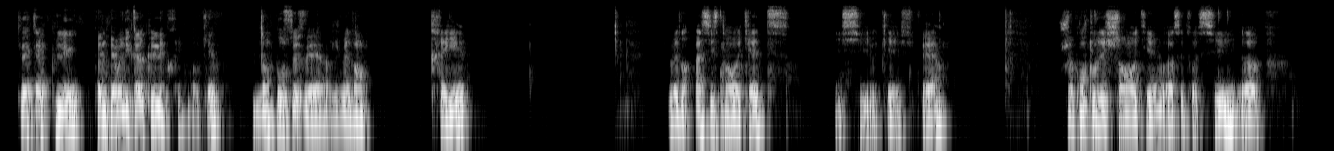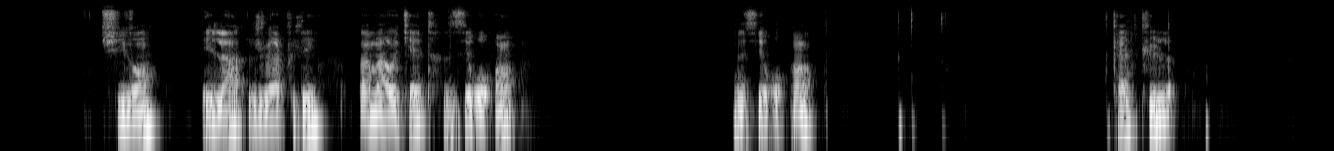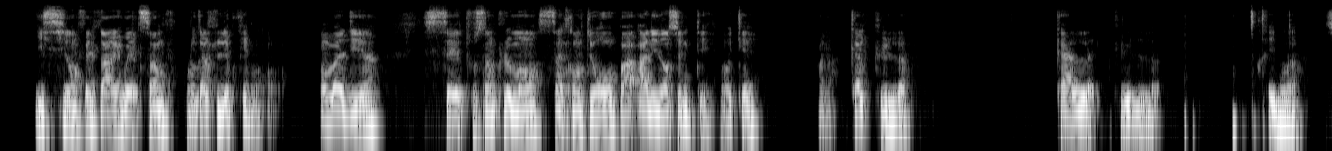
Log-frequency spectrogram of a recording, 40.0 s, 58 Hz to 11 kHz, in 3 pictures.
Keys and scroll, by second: 17.7 0, 19.1 BackSpace, 20.2 0, 20.9 1, 22.2 space, 22.4 6, 24.2 c, 24.6 a, 25.2 l, 37.6-40.0 typing.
